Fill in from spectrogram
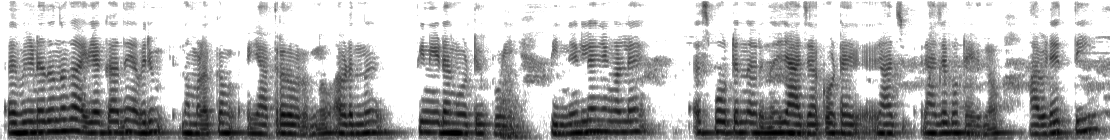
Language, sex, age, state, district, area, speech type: Malayalam, female, 18-30, Kerala, Kasaragod, rural, spontaneous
